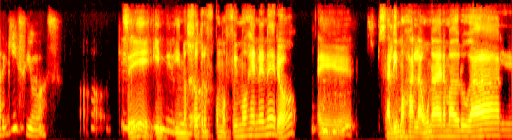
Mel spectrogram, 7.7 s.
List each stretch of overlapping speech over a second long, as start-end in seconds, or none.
1.8-3.2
